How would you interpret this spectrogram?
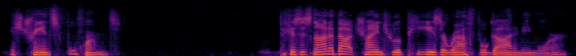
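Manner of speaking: earnest closing prayer to the Father; preacher praying over his listeners. Real, not acted. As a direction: pray sincerely, unhurried.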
